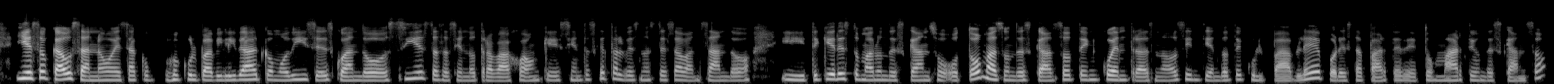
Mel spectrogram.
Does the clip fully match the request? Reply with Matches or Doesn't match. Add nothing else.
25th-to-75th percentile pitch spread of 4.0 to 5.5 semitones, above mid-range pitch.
Doesn't match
